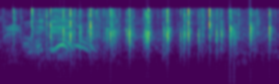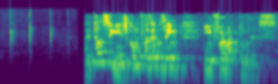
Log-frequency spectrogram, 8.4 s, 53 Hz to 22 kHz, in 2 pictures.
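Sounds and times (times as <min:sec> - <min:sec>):
group of people applauding: 0:00.0 - 0:05.4
speech: 0:05.5 - 0:08.3.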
